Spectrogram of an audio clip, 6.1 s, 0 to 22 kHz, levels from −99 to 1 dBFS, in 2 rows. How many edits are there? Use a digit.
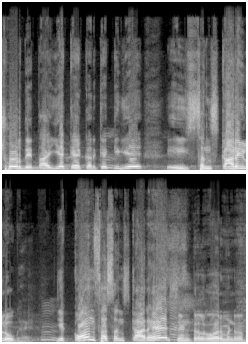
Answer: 1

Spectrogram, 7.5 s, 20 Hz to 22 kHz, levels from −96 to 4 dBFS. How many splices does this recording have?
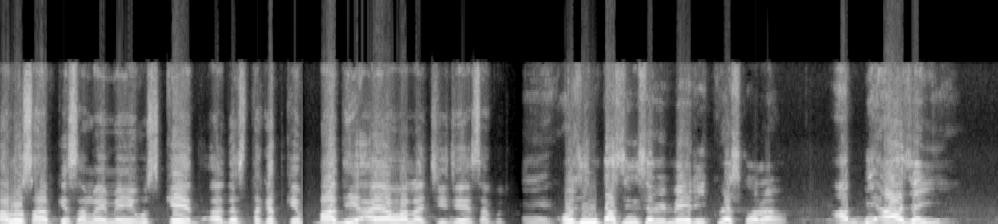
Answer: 2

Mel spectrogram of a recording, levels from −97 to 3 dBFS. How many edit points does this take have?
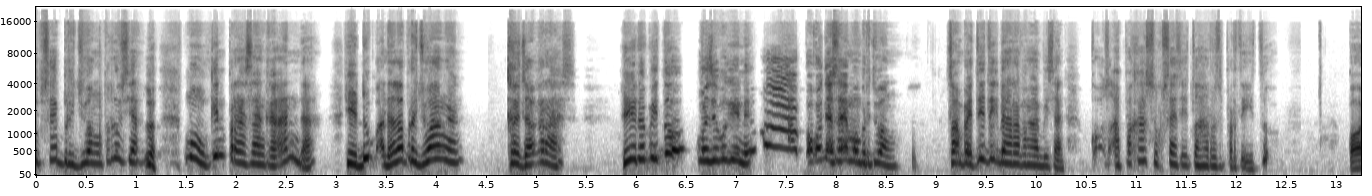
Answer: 1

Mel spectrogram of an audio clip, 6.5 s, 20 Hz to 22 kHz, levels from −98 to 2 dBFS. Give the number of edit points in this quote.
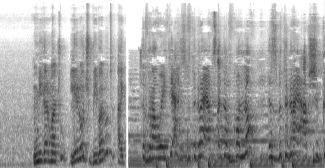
1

